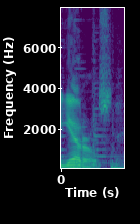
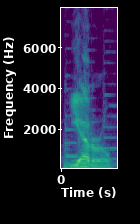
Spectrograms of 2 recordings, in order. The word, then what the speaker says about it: gyros: food here including the gyros and according to our greek friends the correct pronunciation is yarrow not hero or gyro the best location to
